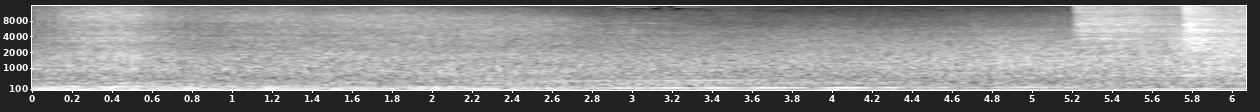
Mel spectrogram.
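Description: Street traffic: a heavy vehicle's engine running with a steady low rumble, with a short hiss at the start and another hiss coming in shortly before the end.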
